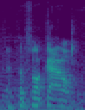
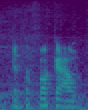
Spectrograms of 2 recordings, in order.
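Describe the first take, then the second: No difference in how they are said.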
